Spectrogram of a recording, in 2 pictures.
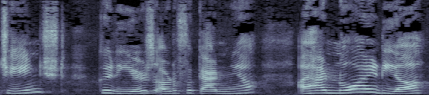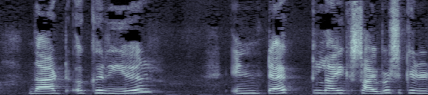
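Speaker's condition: No condition

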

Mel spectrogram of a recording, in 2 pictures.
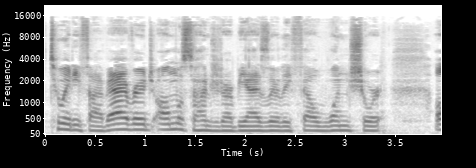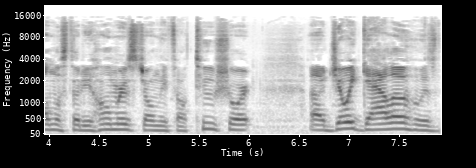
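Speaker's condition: No condition

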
